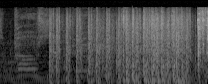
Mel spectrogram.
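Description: Rapid bursts of gunfire in a mobile shooting game team match, dense automatic shots starting after a brief quiet lead-in and continuing loud and steady to the end.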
